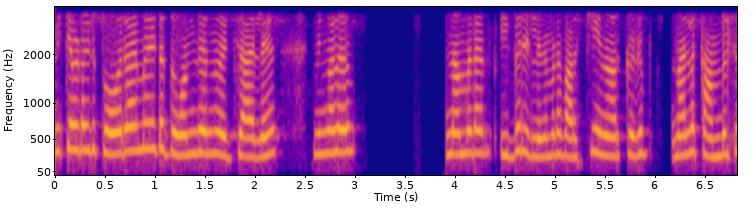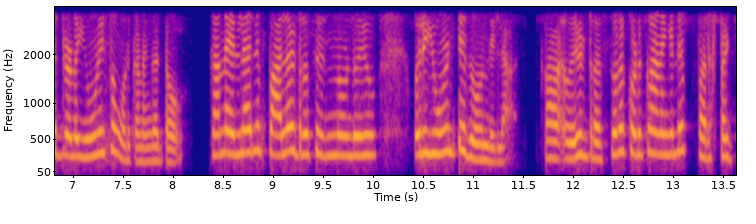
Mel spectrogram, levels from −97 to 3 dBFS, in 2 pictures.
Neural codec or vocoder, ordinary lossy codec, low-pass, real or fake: none; none; 3.6 kHz; real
